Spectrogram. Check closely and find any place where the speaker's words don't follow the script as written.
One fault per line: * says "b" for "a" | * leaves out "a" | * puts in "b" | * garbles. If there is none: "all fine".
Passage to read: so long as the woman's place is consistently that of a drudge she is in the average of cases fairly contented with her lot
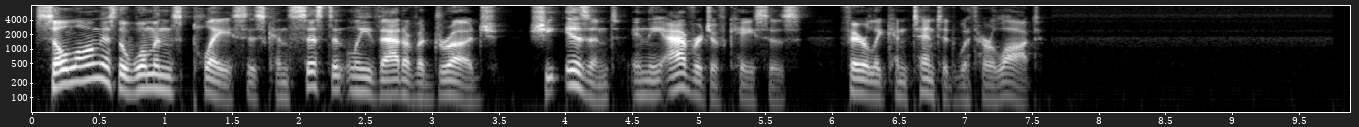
* says "isn't" for "is"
